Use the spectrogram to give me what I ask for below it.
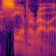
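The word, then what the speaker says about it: Ciavarella: judges mark Cella uh and Michael conahan yeah Cella is how it's pronounced more or less now Mark a Cella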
